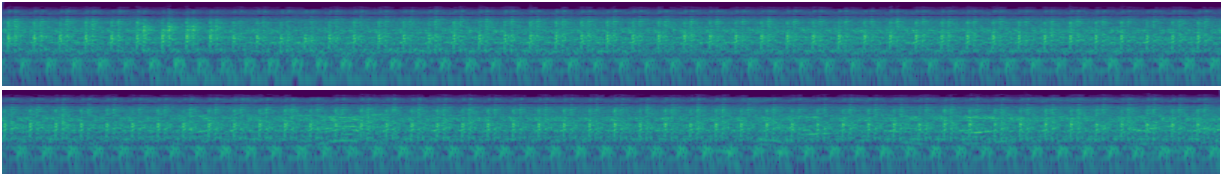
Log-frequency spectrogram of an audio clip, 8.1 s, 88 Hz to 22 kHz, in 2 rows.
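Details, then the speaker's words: Rebuilt marine diesel in a 1965 Alberg 30 sloop, running in neutral with a little throttle: steady, even diesel clatter with no knocks or misses and no smoke; normal running. "It sounded fantastic too. Yeah, unreal. Super stoked."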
